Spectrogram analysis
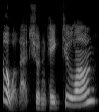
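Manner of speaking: loud, cheerful wizard. Acted. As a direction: boom it out like a jolly wizard. Wizard voiced in read story.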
